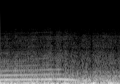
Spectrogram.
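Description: A Kawasaki ZX6R sport motorcycle engine drones loudly and steadily close by, its pitch holding and then dipping slightly as the revs settle.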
